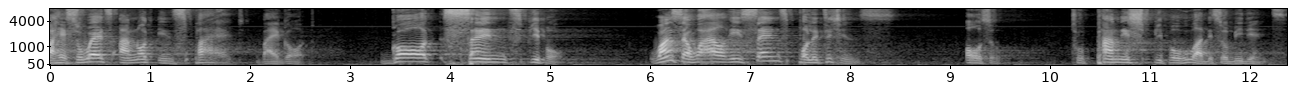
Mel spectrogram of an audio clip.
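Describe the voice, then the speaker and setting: An animated man with a Ghanaian accent, fairly high pitch and very wide pitch swings, at a fairly slow pace with long, frequent pauses. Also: big swings in loudness. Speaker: pastor. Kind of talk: sermon. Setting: church.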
